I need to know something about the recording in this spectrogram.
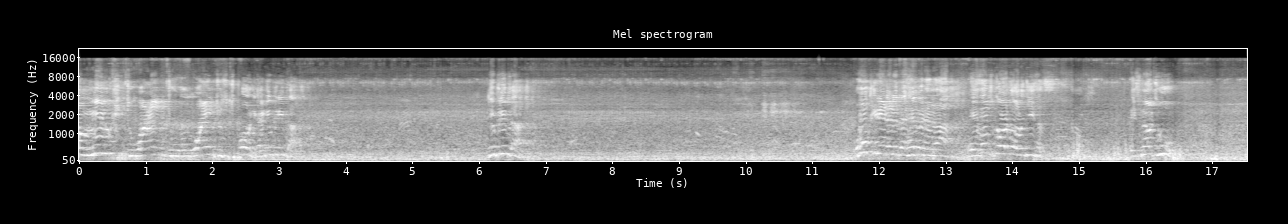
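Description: A large crowd murmurs in the background outdoors.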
